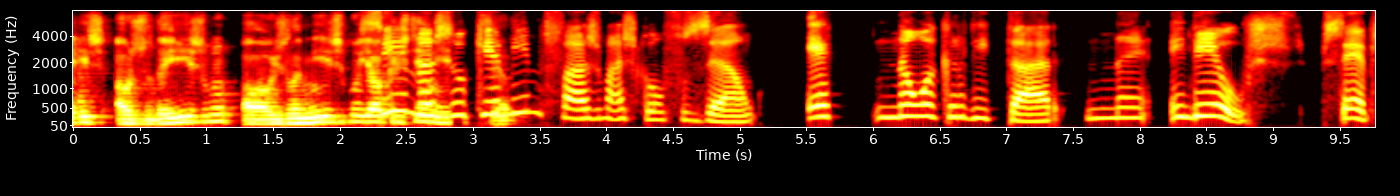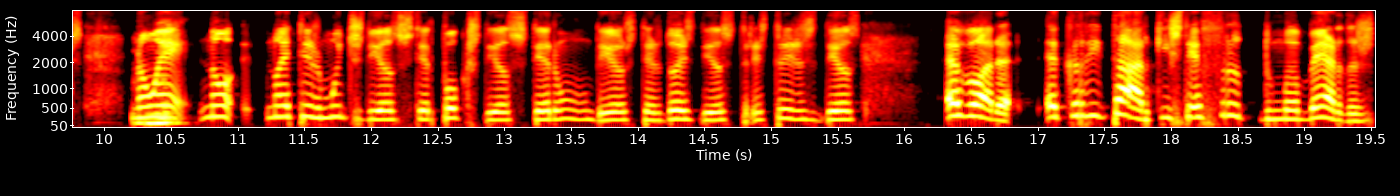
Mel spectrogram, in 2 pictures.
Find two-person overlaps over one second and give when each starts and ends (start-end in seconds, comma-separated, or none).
2.2-3.5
